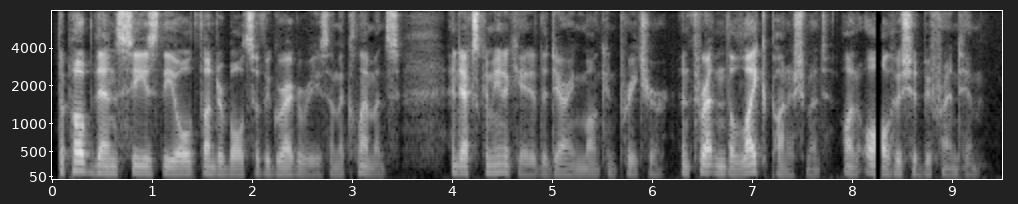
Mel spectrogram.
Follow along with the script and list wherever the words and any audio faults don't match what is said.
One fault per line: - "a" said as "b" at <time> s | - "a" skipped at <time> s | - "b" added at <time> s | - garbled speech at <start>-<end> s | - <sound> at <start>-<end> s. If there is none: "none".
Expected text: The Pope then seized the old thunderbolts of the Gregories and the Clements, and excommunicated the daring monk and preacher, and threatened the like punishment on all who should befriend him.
- dropout at 8.2-8.3 s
